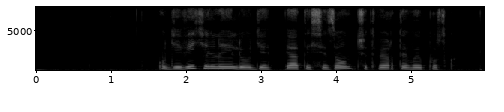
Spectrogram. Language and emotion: Russian, neutral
